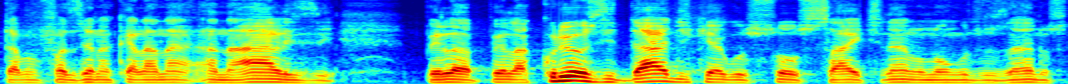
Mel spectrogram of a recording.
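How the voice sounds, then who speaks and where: A man speaks over a quiet background. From Brazil. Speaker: TV show host about auctions; TV show host. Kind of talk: live TV interview. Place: studio. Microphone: lapel.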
